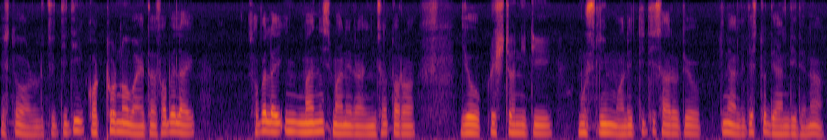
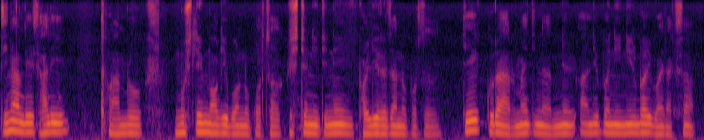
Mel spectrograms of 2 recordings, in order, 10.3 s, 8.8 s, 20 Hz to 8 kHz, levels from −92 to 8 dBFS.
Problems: background sounds at intervals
